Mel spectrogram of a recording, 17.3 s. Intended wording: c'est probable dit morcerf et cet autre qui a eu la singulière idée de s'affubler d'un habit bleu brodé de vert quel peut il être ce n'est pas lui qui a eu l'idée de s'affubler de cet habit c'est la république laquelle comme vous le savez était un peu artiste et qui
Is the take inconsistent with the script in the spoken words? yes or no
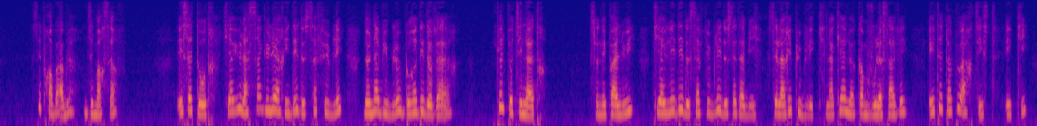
yes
